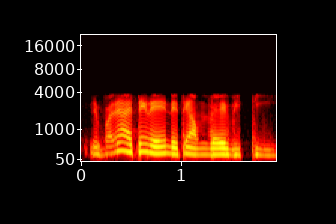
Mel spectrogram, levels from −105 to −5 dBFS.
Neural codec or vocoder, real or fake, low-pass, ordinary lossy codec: none; real; 3.6 kHz; none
